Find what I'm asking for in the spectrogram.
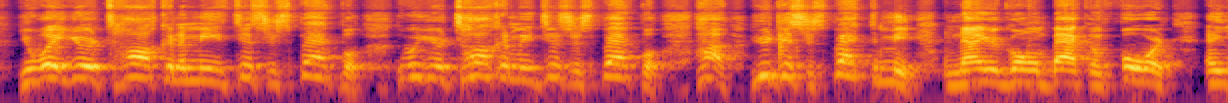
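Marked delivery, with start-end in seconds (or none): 0.1-4.6 high-pitched, indignant bickering; acted angry complaint. Partner mad at the other person, mock indignant. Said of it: "we wanna get mad at the other person".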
